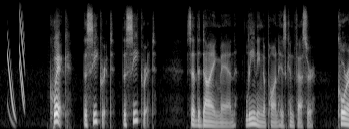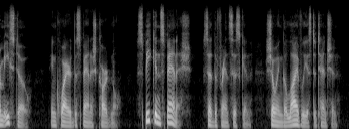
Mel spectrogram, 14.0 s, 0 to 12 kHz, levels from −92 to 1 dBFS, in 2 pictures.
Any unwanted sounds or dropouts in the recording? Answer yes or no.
yes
